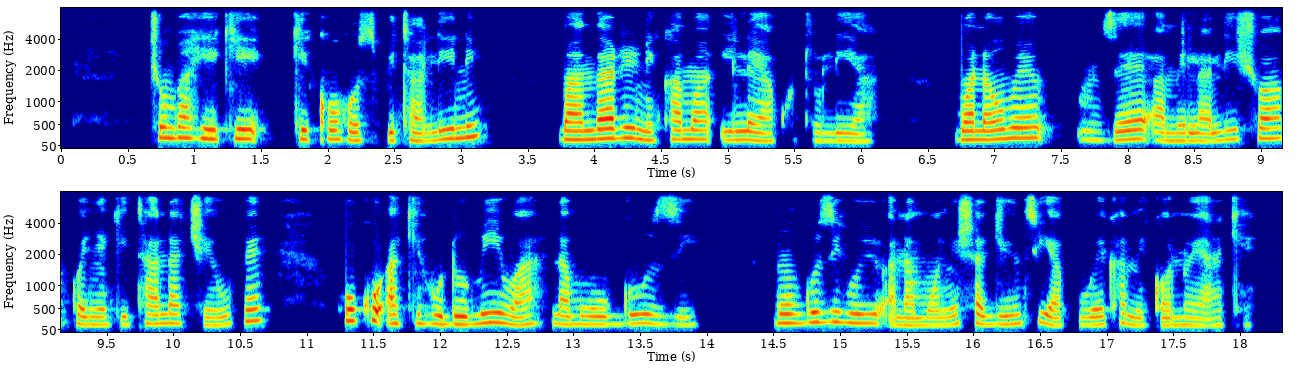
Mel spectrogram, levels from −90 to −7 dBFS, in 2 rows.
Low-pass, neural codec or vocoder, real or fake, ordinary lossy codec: 7.2 kHz; none; real; Opus, 32 kbps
